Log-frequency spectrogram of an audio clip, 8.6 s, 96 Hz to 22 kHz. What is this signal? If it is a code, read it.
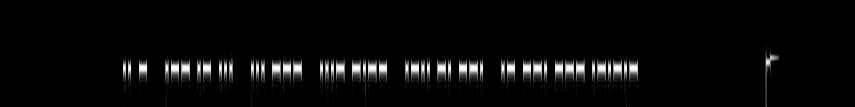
Morse code, heard as a keyed tone, about 42 wpm, 700 Hz. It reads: IT WAS SO VY LNG AGO.
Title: Sentences from Top 500 Words and Abbreviations 45wpm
